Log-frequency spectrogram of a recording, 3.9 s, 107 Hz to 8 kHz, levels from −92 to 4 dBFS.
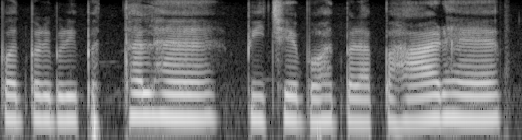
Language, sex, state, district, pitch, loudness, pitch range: Hindi, female, Jharkhand, Deoghar, 205 Hz, -17 LUFS, 200-215 Hz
